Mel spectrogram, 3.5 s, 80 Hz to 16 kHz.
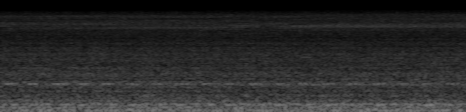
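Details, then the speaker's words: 2009 Audi Q7 4.2 V8 FSI, misfire detected: low, slightly uneven idle with irregular stumble about every third of a second and steady hiss; feels like weak compression; misfire at idle. "motor sesini dinleteyim çok anlamaya çalışıyor sanki motor Kompresyon zayıfmış gibi"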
